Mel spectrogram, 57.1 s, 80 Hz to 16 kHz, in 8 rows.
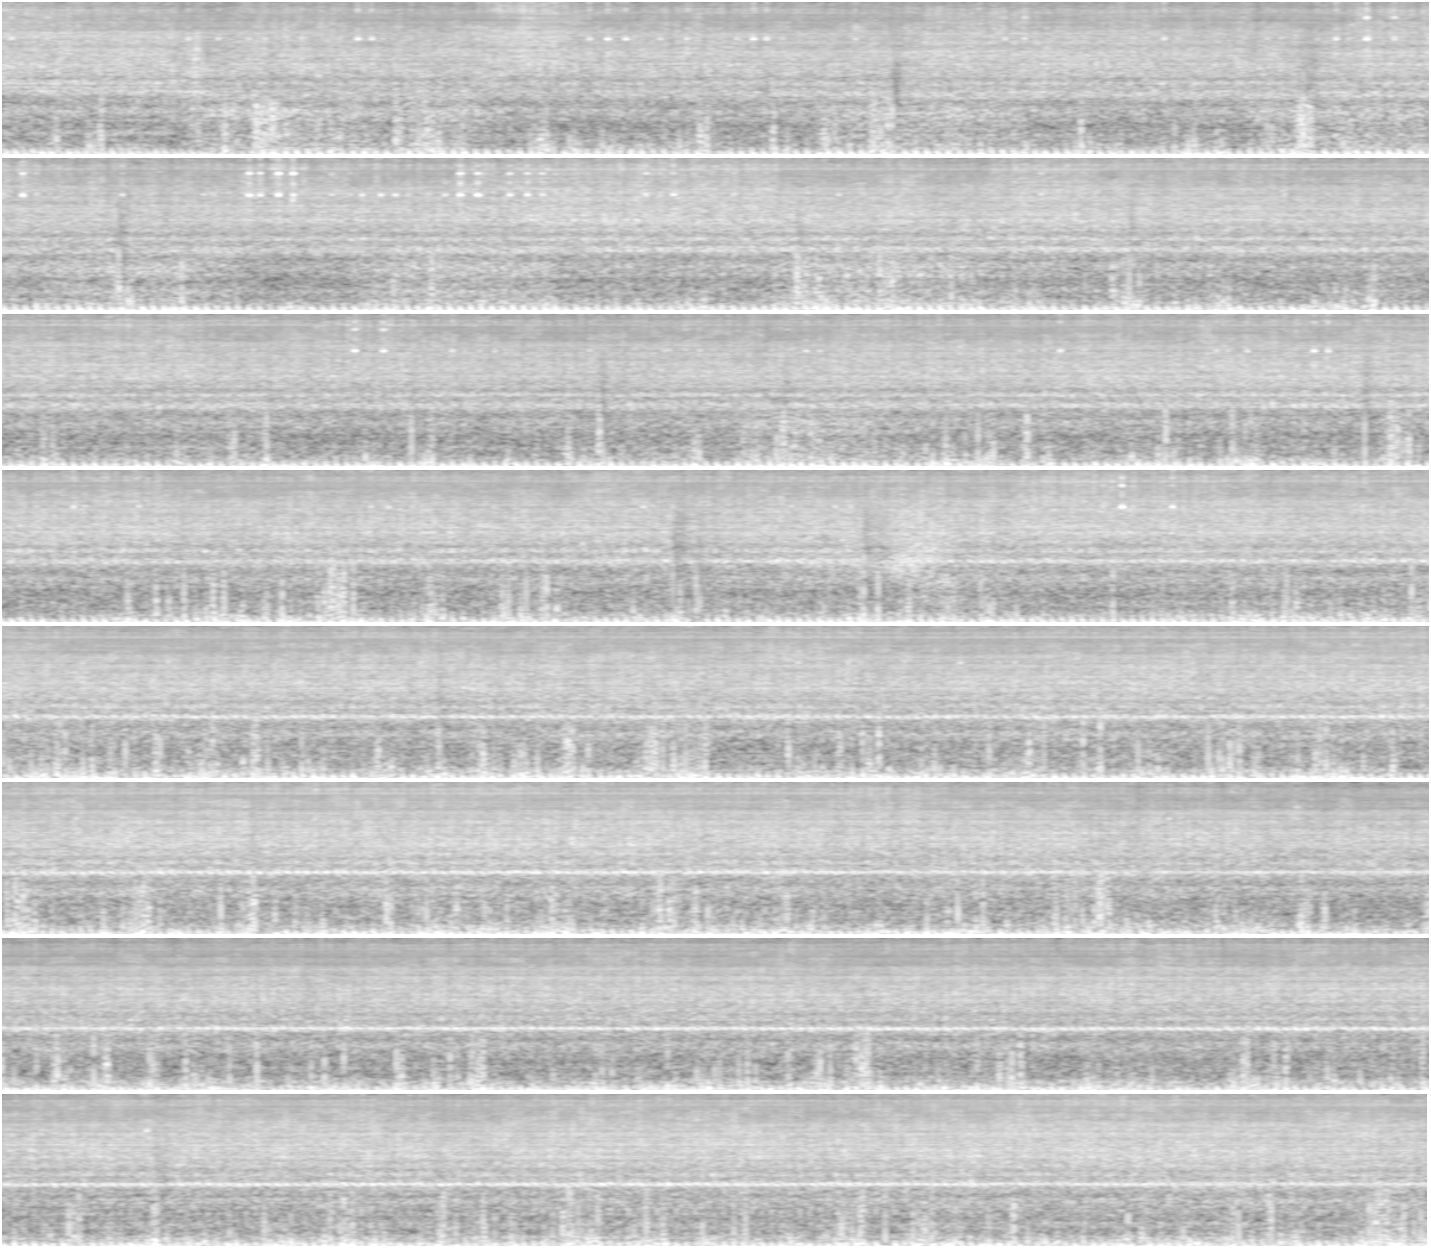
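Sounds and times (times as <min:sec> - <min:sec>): motorcycle engine running: 0:00.0 - 0:57.0
wind noise on microphone: 0:00.0 - 0:57.0.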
